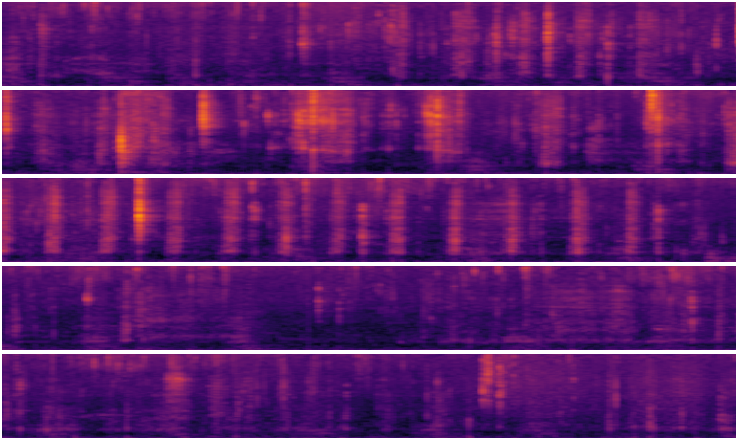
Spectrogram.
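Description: A person chewing and crunching food close to the microphone, with many small wet clicks and crackles, heaviest about a quarter of the way in.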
